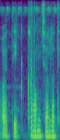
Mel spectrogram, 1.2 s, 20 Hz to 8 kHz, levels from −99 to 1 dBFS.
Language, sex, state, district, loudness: Chhattisgarhi, male, Chhattisgarh, Raigarh, -21 LUFS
